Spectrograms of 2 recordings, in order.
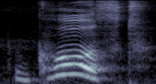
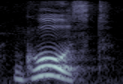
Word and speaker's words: ghost: Ghost. From the pronunciation, can you guess which one is the silent letter? Ghost. Pronounce it again and again loudly. Ghost. Here the pronunciation of H is missing.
